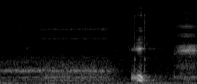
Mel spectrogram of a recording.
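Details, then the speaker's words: The snoring comes from a sleeping animal the speaker tried to stop snoring, likely a dog: a steady, low room hum, then a short, loud snorting burst and a second, rougher breath sound. "I was trying to get Hunter to stop snoring over here he's looking right at me so you're going to hear the Ambiance of snoring"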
